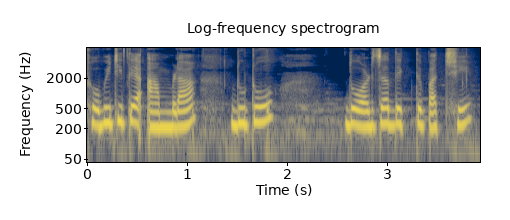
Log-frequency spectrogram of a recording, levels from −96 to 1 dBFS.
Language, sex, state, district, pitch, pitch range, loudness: Bengali, female, West Bengal, Cooch Behar, 250 Hz, 225-265 Hz, -14 LUFS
